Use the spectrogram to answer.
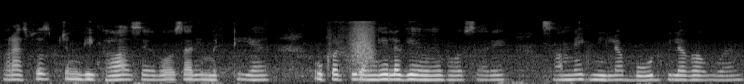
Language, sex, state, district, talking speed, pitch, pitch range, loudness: Hindi, female, Bihar, West Champaran, 185 wpm, 215 Hz, 210-225 Hz, -18 LUFS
